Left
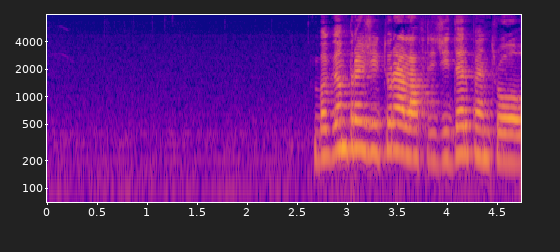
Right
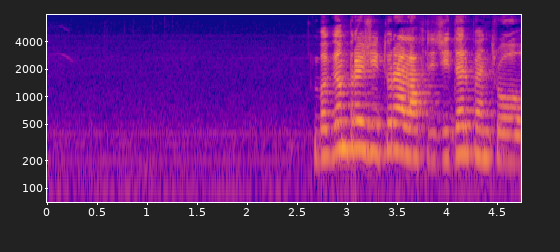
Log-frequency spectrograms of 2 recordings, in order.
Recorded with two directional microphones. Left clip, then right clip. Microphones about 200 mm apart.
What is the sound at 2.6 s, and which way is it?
A woman's voice, 50° left (ahead or behind).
